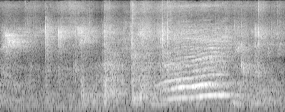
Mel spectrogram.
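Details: Goat giving a single wavering, quavering bleat in the second half, slightly rising then falling, over a steady background hiss with faint clicks earlier on.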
